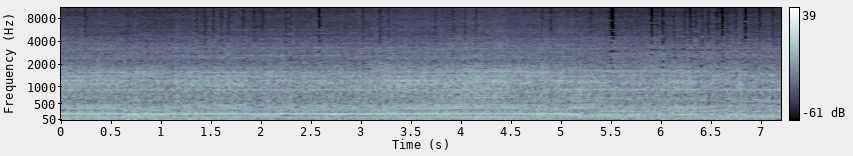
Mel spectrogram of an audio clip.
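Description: A motorcycle engine revs hard at open throttle while weaving through traffic, a loud steady drone with a sustained low tone that dips near the end, heard alone at close range.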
